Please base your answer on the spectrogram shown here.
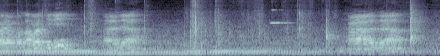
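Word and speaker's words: هذا: pertama di sini ada hadza hadza ini walaupun di sini tidak diberi tanda panjang ya tetapi dibaca panjang hza hadza coba diucapkan hadza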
